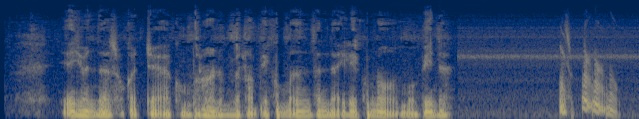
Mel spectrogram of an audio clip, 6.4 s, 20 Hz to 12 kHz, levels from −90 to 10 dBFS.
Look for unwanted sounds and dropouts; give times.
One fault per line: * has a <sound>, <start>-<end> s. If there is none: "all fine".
* has a chirp, 5.6-6.2 s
